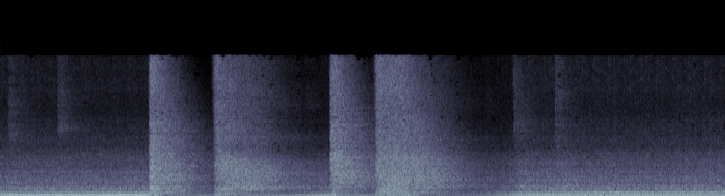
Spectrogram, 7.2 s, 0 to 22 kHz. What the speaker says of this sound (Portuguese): E agora a suspensão a ar com as válvulas de 1 polegada.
